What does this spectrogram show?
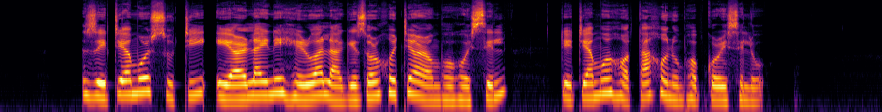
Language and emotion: Assamese, sad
